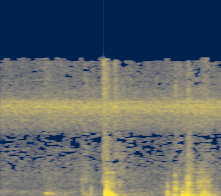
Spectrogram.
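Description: A wooden plank knocks against a bamboo floor.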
